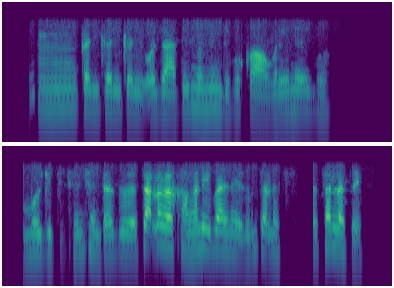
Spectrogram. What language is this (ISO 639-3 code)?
mni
